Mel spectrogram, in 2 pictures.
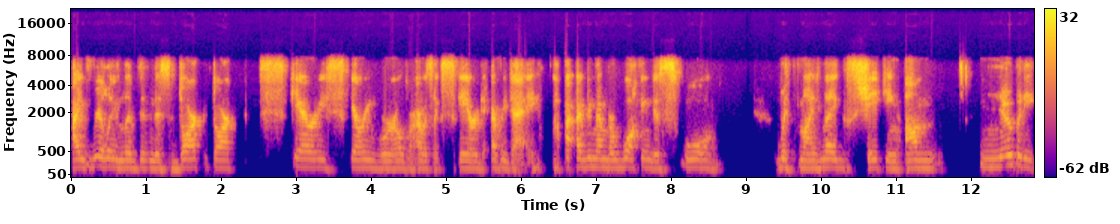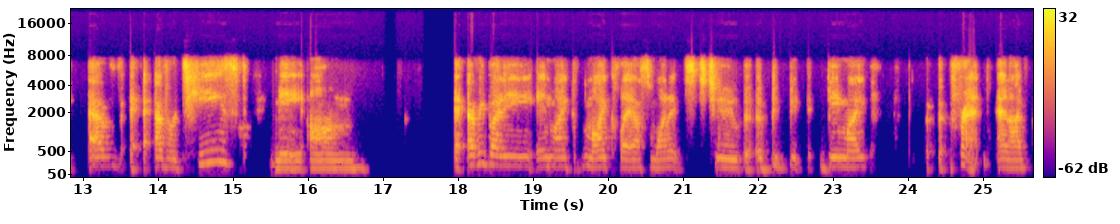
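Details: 68-year-old woman, a speech-language pathologist who has stuttered since age two; part-word and word repetitions and blocks; stuttering.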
